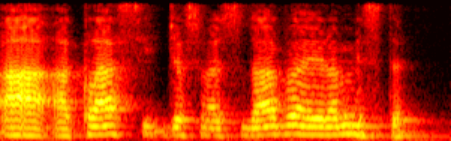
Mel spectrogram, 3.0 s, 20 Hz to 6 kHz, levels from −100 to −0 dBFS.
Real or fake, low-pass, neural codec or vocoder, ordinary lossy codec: fake; 5.4 kHz; codec, 16 kHz, 0.4 kbps, LongCat-Audio-Codec; none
